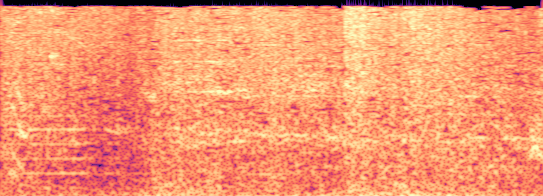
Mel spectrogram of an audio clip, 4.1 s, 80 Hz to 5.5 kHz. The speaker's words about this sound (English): Oh, my God. This is Unit 13 requesting medical assistance and backup for a major traffic accident.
